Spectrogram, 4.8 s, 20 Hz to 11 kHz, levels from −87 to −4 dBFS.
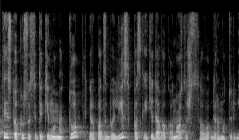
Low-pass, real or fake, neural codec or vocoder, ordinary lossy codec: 9.9 kHz; real; none; MP3, 96 kbps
